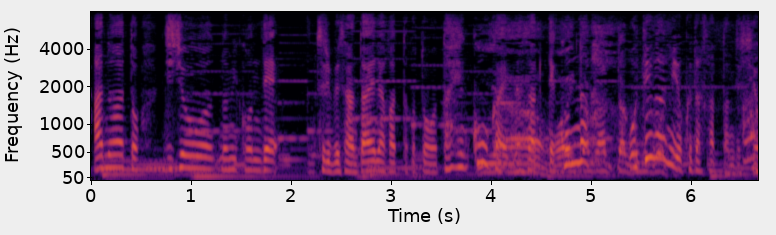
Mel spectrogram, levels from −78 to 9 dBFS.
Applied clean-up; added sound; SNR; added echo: none; none; none; none.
